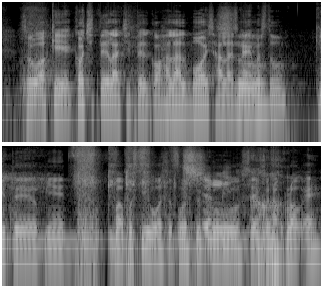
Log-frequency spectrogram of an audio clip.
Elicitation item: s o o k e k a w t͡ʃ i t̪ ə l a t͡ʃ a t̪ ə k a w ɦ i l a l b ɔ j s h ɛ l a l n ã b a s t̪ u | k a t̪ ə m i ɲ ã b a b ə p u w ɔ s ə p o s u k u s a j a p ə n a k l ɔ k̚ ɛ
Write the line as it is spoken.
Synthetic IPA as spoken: s o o k e k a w t͡ʃ i t̪ ə l a t͡ʃ i t̪ ə k a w ɦ a l a l b ɔ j s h a l a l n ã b a s t̪ u | k i t̪ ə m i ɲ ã b a b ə k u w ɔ s ə p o s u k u s a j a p ə n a k l ɔ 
